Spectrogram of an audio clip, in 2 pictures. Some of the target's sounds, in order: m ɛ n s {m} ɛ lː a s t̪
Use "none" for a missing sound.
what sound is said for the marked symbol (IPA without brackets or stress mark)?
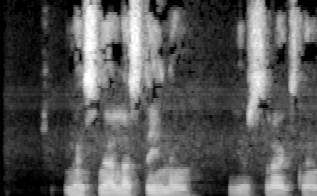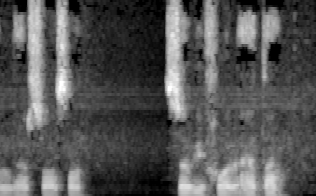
n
